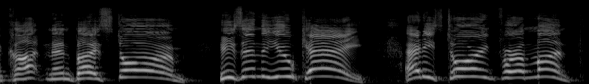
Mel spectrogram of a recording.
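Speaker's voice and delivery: hyped-up announcing. Real, not acted. Host hypes the touring comic to listeners, hyped-up announcing.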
